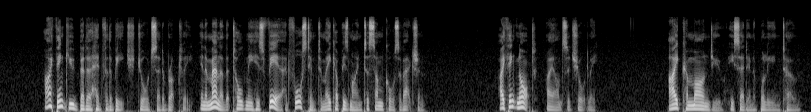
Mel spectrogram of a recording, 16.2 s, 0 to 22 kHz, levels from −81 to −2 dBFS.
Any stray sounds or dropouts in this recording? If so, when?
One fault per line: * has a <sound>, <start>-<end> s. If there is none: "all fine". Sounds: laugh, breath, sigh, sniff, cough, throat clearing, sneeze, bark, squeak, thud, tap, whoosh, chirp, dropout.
all fine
